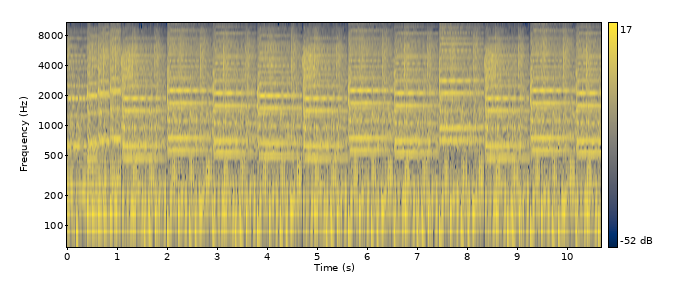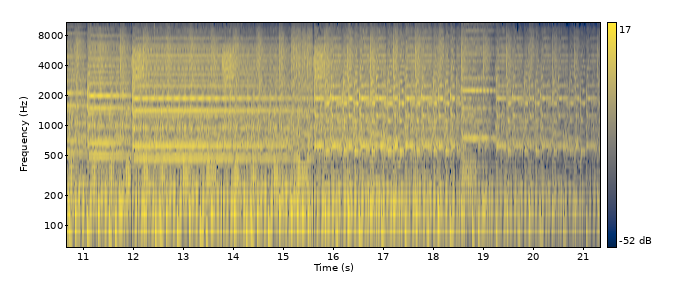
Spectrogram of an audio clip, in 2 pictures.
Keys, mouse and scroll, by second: 4.6 click, 7.5 click, 8.7 click, 10.7 s, 12.5-15.7 scroll down 1, 19.0 scroll down 1.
